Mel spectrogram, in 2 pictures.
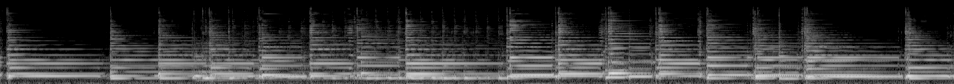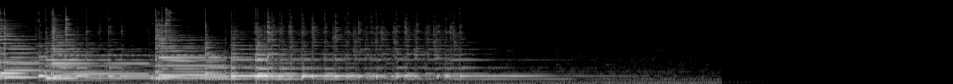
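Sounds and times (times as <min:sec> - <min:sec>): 
mandolin playing a Christmas carol: 0:00.0 - 0:16.6.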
